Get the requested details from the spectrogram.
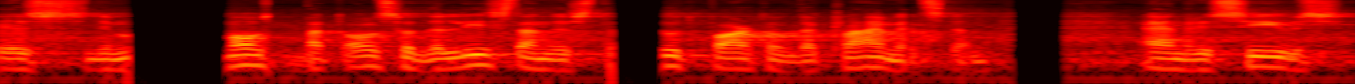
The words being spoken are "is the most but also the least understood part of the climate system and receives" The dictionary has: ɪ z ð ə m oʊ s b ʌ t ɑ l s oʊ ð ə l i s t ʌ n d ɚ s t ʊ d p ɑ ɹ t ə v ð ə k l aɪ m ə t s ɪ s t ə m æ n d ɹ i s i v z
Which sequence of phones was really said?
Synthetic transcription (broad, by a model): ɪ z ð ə m oʊ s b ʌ t ɑ l s oʊ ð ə l i s t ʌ n d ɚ s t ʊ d p ɑ ɹ t ə v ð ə k l aɪ m ə t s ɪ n t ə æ n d ɹ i s i v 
